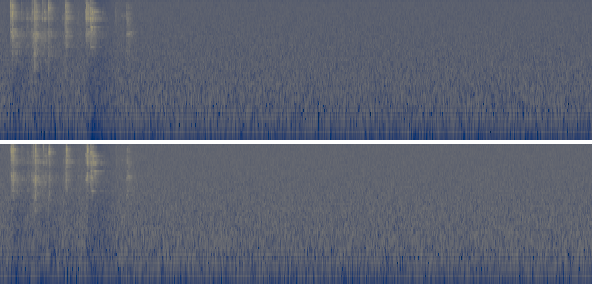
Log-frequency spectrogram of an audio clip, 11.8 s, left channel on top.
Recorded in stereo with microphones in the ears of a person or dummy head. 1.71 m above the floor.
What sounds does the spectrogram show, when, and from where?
0.2 s keys jangling: 55° left (ahead or behind), 5.5 m; by 2.6 s 40° left (ahead or behind), 5.5 m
